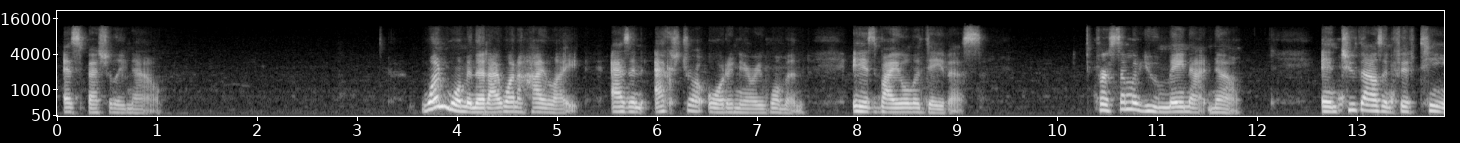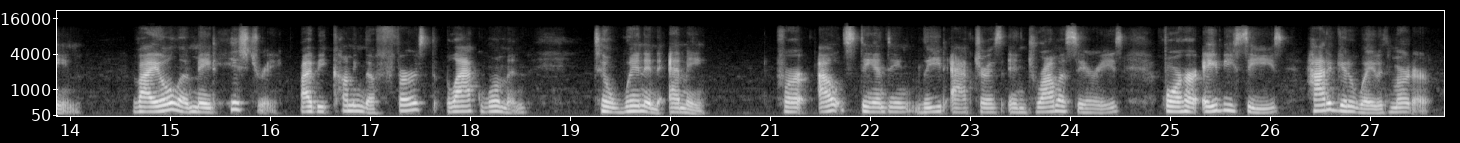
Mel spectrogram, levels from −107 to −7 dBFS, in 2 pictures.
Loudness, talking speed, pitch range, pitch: -24 LUFS, 120 wpm, 160-195 Hz, 175 Hz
